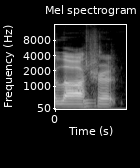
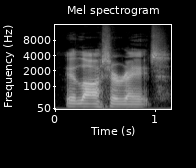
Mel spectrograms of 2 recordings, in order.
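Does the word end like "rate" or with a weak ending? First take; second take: weak ending; like rate. First: The ending is weak, as in the ordinary word. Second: The ending is said fully, like the word rate. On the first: It is the ordinary word. "It's supposed to be Illiterate" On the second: It sounds like a rating service. "some people have pronounced it Illiterate, as if it's some sort of rating service"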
